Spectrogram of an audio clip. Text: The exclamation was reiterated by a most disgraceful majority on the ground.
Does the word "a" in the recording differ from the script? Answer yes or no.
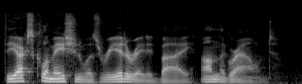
yes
